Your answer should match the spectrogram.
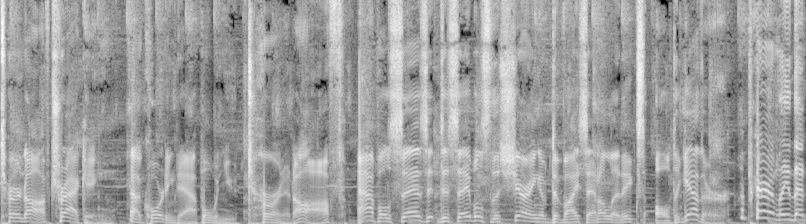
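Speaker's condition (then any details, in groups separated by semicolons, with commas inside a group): No condition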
